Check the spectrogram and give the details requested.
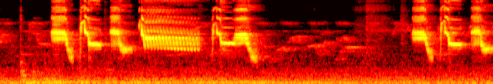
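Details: Long rolling song of an Asian pied starling, meant to make quiet starlings start singing. Harsh, downslurred squawking notes in short groups, a long rasping note, a pause, then three more squawks.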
